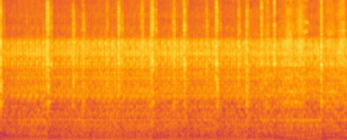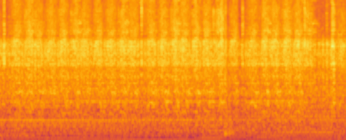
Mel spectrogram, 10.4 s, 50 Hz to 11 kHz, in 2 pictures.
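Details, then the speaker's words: Land Rover 90, naturally aspirated diesel not started in eight years, last try on flat batteries in snow: cranking with irregular catches and knocks, firing partially and roughly, sort of started a little but never ran steadily. "well that's it it sort of started ish a little bit"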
